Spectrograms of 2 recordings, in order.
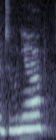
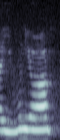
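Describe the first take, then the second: First: Junior is pronounced with an English pronunciation. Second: Junior is pronounced with a German pronunciation.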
